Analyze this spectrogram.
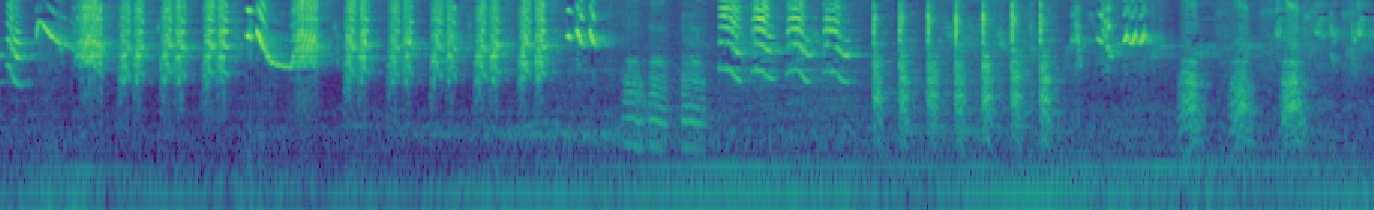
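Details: Male Javan myna in full, active song, meant to prompt other mynas that hear it to sing: a fast jumble of harsh squawky notes, sweeping whistles and short buzzy bursts, packed closely throughout over a steady low hum.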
